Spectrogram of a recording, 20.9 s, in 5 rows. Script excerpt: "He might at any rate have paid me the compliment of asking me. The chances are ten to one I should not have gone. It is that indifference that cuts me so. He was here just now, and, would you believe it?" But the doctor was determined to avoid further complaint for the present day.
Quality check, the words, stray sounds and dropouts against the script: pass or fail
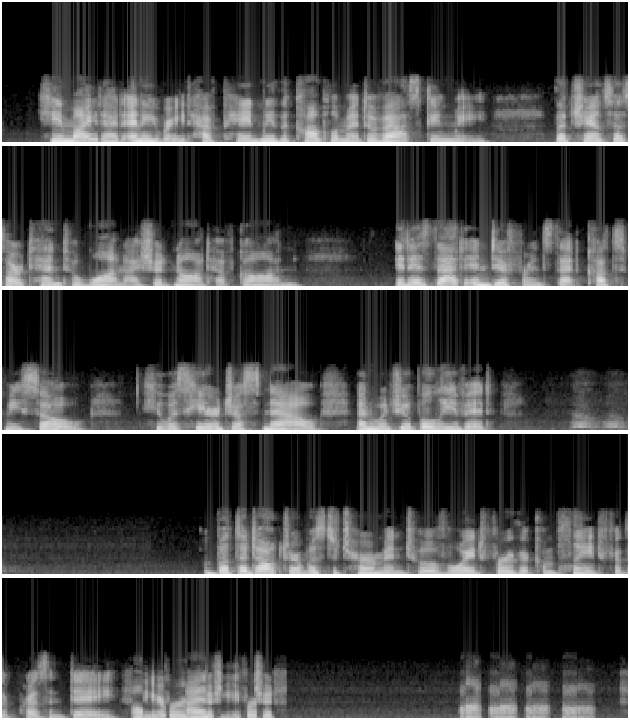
fail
